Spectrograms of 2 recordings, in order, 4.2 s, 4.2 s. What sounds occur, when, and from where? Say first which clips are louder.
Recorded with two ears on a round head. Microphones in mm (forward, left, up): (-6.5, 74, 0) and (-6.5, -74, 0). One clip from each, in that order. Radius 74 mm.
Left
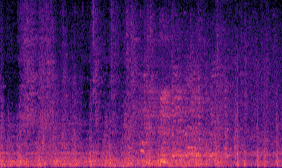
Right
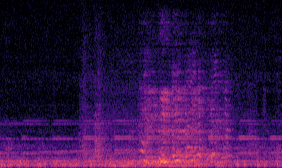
1.7 s laughter: left 5 dB; 45° left (ahead or behind), 1.5 m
